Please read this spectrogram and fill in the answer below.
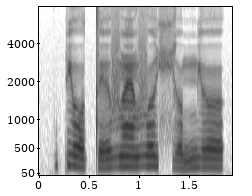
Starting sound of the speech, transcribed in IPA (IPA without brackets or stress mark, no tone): pʲ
